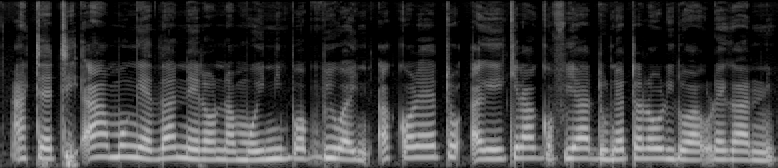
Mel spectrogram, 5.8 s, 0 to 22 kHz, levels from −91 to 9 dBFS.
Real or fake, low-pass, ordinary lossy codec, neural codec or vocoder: real; none; none; none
